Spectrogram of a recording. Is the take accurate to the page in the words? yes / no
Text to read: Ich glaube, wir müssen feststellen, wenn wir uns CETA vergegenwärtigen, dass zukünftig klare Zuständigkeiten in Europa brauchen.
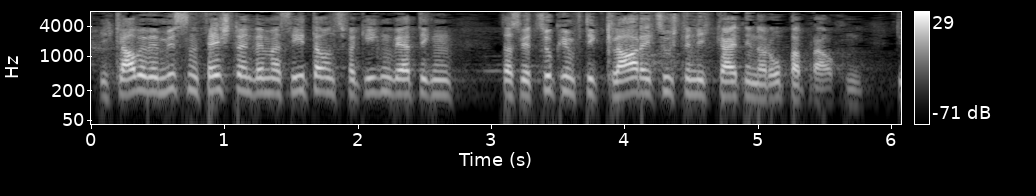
no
